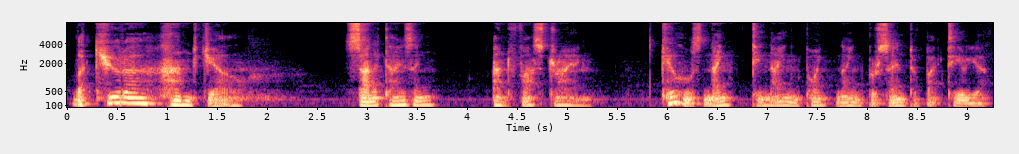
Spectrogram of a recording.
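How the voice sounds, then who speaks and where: A man's voice: low-pitched, slow, vocal fry, husky. A man, an author speaking informally and reciting verse aloud. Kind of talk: informal introduction and dramatic poetry recital.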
